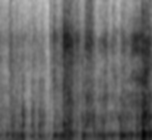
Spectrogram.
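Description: Cardboard and plastic packaging of a Pokémon card box being opened, close crinkling and crumpling in irregular bursts with a sharp tearing rip near the end.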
